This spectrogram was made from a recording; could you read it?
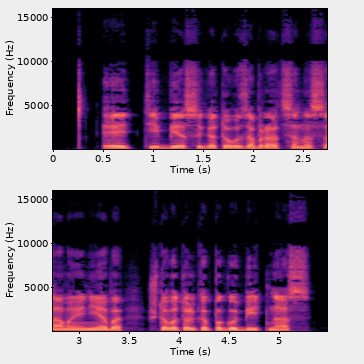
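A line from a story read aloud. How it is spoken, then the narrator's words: Plain. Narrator (Russian): сказал разведчик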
